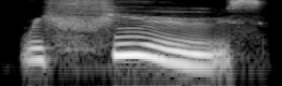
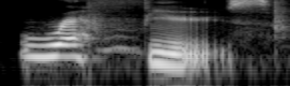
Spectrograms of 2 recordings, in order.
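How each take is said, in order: First: The stress is on the second syllable. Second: The stress is on the first syllable. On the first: It means to say no to something. "if you put the stress on the second syllable with a long E sound" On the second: It means rubbish or waste. "The stress is on the first syllable with a short E sound"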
